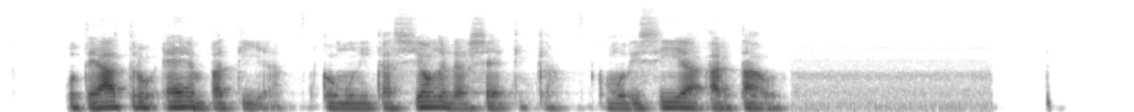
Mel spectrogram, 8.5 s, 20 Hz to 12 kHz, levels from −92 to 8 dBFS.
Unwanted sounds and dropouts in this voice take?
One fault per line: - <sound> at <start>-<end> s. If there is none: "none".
none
